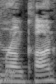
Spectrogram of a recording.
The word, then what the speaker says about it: Imran Khan: I may be saying his name wrong, but I believe Imran Khan from Fanbyte?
